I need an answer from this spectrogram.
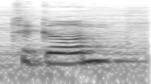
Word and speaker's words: Tegenungan: Tegenungan.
